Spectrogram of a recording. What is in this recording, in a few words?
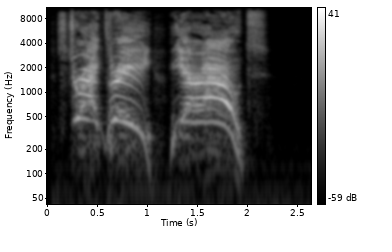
Strike Out, umpire, male, baseball; Talking; VoiceBox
